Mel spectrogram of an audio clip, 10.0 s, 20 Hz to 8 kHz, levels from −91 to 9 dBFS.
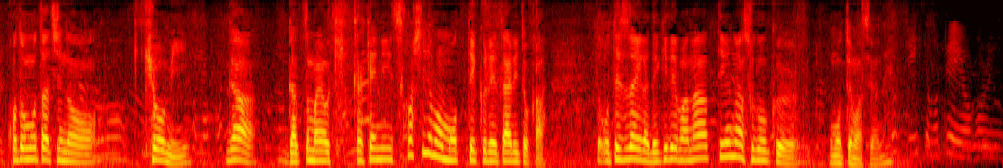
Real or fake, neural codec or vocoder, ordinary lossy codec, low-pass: real; none; none; none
